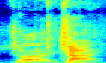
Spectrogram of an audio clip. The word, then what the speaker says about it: Jai: Like Michael Jai White, Bruce would whip on you.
